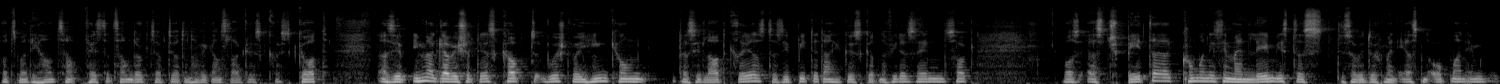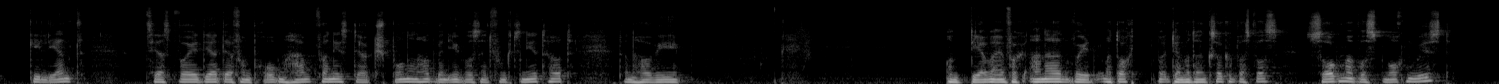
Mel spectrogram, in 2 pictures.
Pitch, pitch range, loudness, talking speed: 115 Hz, 110-130 Hz, -32 LUFS, 205 wpm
